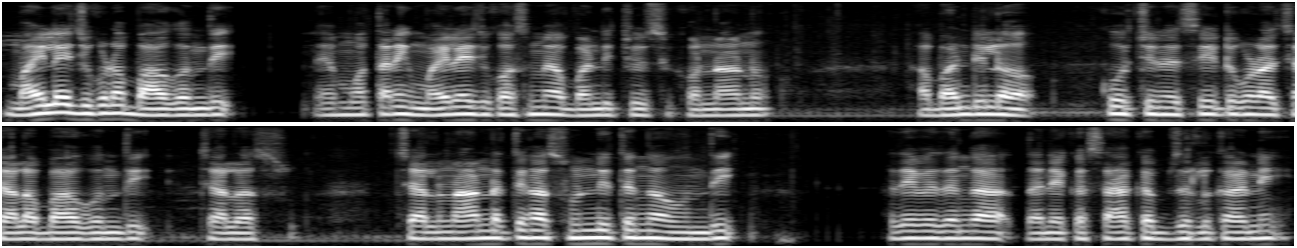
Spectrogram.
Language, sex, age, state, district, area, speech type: Telugu, male, 45-60, Andhra Pradesh, Sri Balaji, urban, spontaneous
